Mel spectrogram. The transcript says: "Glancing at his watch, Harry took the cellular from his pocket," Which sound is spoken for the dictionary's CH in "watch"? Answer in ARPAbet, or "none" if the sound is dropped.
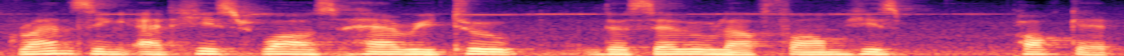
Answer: S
